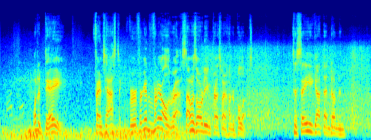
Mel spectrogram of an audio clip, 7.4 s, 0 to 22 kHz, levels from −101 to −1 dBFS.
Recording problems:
rain or running water; loud; throughout; 10 dB below the speech

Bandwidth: 15.5 kHz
